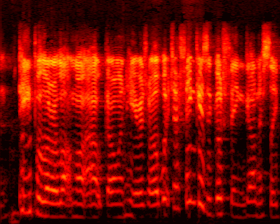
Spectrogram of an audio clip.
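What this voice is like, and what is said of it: English accent. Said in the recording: “fascinated with your accent ... you're from England”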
